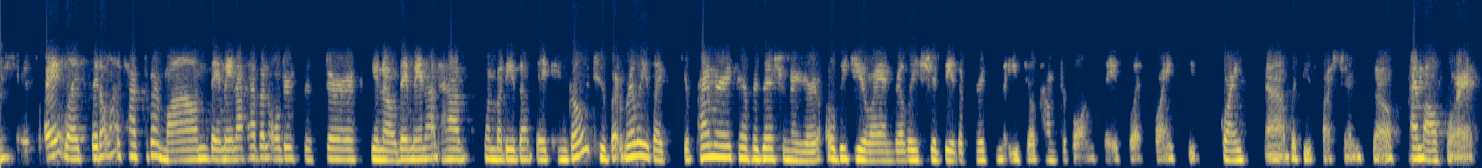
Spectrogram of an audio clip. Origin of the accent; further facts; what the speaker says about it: Midwest, United States; moved away as an adult; now in Florida, United States; I'm originally from the Midwest. I'm a Midwest girl at heart, so I'm used to cold winters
